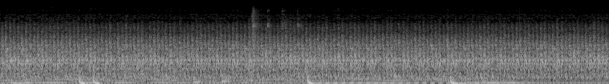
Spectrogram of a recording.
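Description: Tractor engine idling steadily with a knocking chug.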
